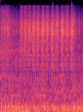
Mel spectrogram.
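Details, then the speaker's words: Motorcycle engine with worsening loud clicking after overheating trip, shop repair failed: fast even ticking about twelve per second over deep steady idle; rider suspects a lifter, possible camshaft damage. "I don't know what it is, but it doesn't sound good."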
